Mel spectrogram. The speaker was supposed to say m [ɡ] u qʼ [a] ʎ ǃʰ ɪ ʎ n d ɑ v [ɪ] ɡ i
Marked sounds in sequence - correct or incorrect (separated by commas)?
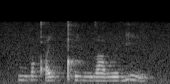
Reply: incorrect, correct, correct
